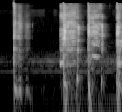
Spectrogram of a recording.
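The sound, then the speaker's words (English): A voice imitates a wounded woman coughing up black blood in a fantasy tabletop role-playing game. The sound is a few harsh, raspy coughs in separate bursts, heard alone without talk. “as she begins coughing up a little bit of black blood”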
